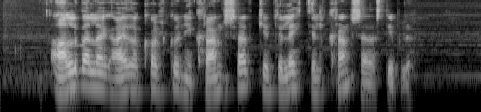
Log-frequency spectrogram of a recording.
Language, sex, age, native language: Icelandic, male, 50-59, Icelandic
